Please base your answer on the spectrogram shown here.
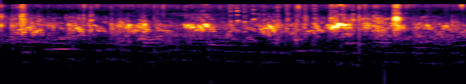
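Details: Pet budgerigars in Larkana, Sindh, in a short burst of scratchy squawks and warbled chirps, pulsing in and out over a busy chattering background.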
